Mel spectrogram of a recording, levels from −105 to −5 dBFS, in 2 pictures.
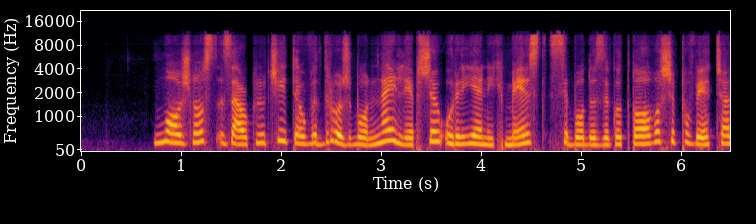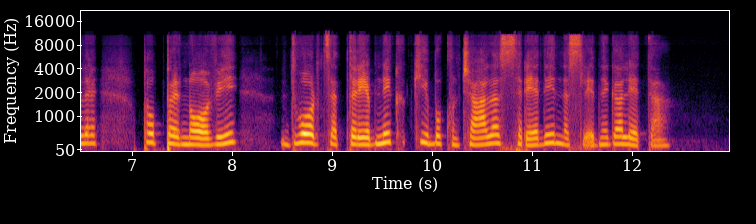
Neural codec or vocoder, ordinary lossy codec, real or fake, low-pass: codec, 16 kHz in and 24 kHz out, 0.8 kbps, FocalCodec, streaming, 65536 codes; Opus, 32 kbps; fake; 10.8 kHz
